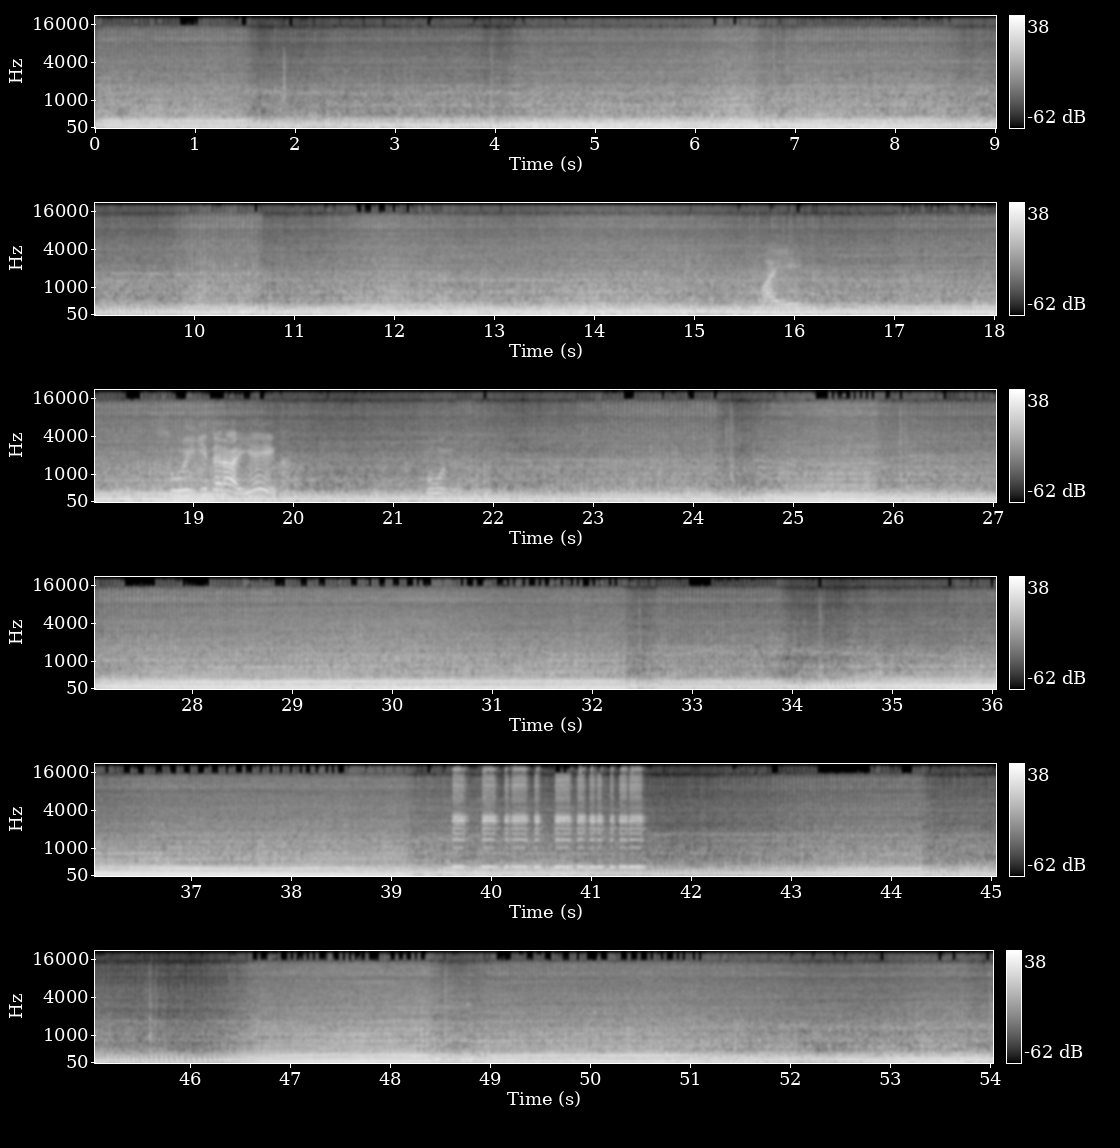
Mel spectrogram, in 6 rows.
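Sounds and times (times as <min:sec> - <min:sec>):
motorcycle engine accelerating: 0:00.0 - 0:54.0
motorcycle horn: 0:39.5 - 0:41.7.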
